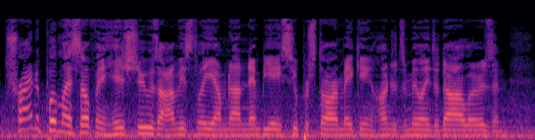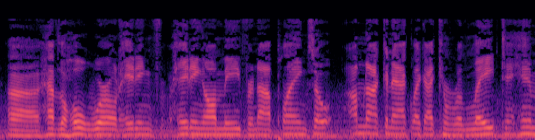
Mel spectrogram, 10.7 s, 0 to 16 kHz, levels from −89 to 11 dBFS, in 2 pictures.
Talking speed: 240 wpm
